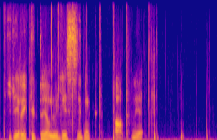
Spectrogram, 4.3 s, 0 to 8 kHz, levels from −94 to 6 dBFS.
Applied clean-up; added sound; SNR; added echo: neural diffusion model UNIVERSE++.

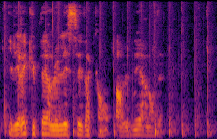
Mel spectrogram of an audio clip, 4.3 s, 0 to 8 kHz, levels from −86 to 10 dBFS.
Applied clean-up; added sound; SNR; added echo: none; Run; 14 dB; none.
